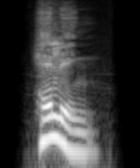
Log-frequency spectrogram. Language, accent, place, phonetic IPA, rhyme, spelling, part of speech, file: German, Germany, Berlin, [ˈhɛlɪŋ], -ɛlɪŋ, Helling, noun, De-Helling.ogg
- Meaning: slipway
